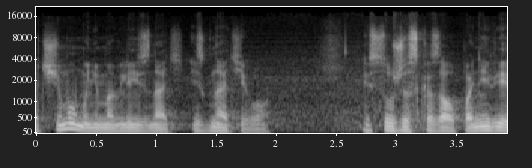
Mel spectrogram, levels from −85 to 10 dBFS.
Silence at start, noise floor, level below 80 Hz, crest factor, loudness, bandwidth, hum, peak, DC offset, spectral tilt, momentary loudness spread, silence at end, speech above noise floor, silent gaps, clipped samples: 0 s; -44 dBFS; -48 dBFS; 18 dB; -18 LUFS; 18 kHz; none; 0 dBFS; under 0.1%; -4.5 dB/octave; 12 LU; 0 s; 26 dB; none; under 0.1%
